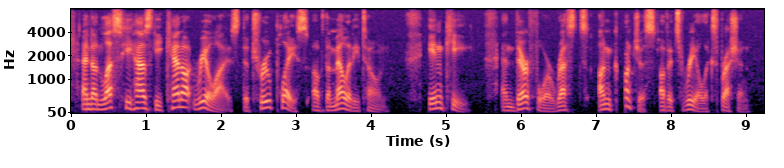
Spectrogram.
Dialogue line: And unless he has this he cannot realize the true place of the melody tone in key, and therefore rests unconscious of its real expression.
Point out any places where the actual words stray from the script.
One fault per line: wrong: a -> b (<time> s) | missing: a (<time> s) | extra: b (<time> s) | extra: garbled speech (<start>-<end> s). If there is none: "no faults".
missing: this (1.1 s)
